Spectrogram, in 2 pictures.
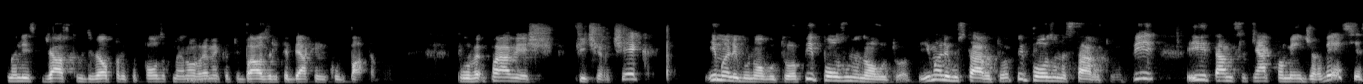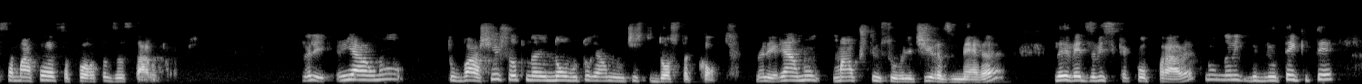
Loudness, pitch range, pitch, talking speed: -16 LUFS, 140-195 Hz, 170 Hz, 150 wpm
